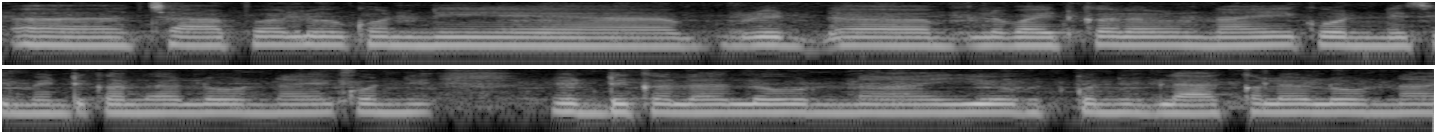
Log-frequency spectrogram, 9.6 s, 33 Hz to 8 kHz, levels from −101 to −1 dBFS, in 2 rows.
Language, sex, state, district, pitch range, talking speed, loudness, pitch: Telugu, female, Andhra Pradesh, Anantapur, 185-190 Hz, 155 wpm, -38 LUFS, 185 Hz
